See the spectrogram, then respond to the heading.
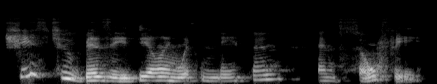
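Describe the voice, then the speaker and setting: A woman teacher reading a picture book aloud to young children in a deliberate, expressive way, speaking straight to her listeners. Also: on the low side, dull audio.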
